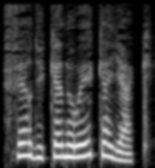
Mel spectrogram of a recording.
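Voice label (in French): "faire du canoë kayak", French; vocabulaire; le lexique des vacances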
